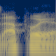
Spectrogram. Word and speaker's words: Puglia: it different now no the correct way of saying is apuia right I think yeah yeah I just said Puglia because that's how it's spelled yeah but uh we were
